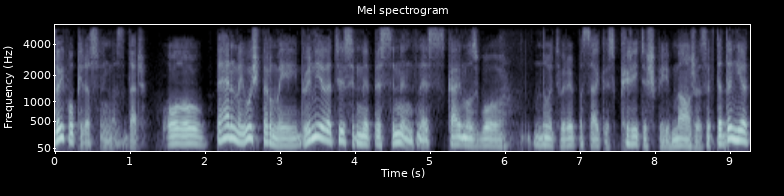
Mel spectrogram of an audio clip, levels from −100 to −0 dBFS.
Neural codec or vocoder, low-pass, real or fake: codec, 16 kHz, 0.5 kbps, FunCodec, trained on LibriTTS, 25 frames a second; 5.4 kHz; fake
